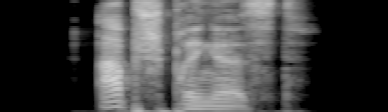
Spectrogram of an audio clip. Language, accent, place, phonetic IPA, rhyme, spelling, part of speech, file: German, Germany, Berlin, [ˈapˌʃpʁɪŋəst], -apʃpʁɪŋəst, abspringest, verb, De-abspringest.ogg
- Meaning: second-person singular dependent subjunctive I of abspringen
